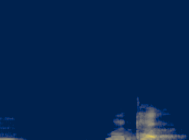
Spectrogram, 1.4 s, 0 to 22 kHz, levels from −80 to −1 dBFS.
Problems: none marked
